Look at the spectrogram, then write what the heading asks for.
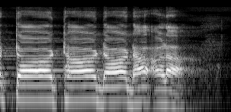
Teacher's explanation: इनका उच्चारण स्थान है मूर्धा। इनको बोला जाता है मूर्धन्य वर्ण।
